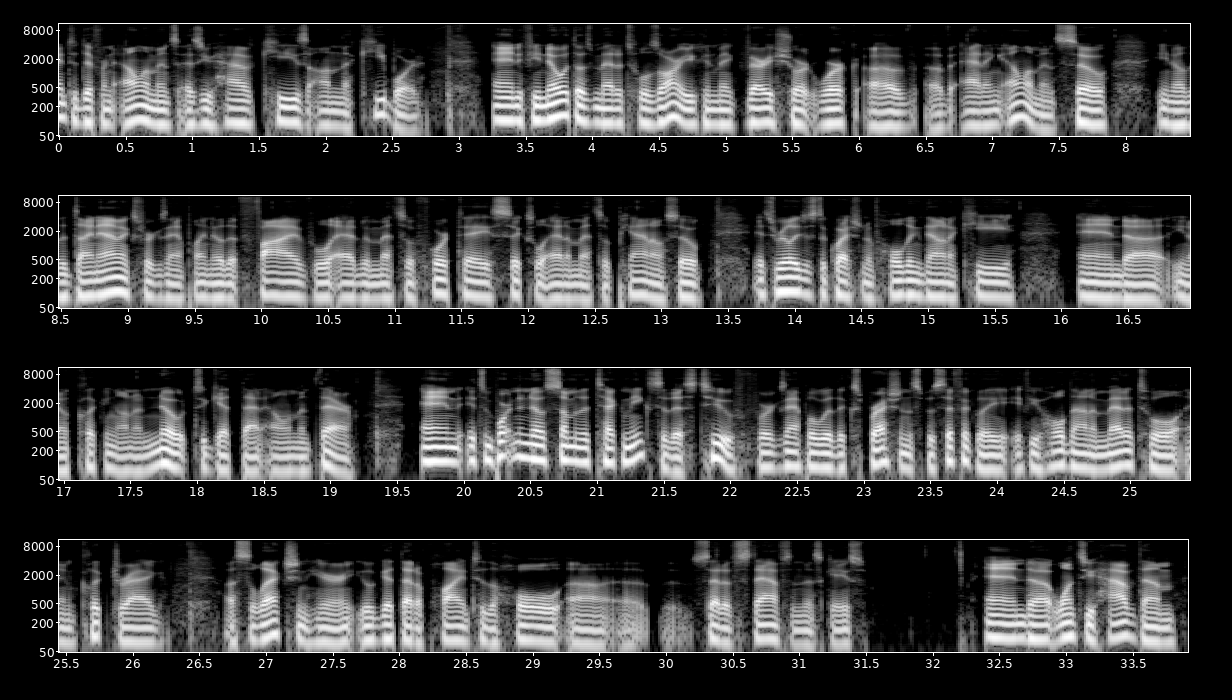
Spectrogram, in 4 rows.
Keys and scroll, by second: 9.5 5, 11.9 6, 17.6 BackSpace, 24.7-26.7 5, 27.1 5.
